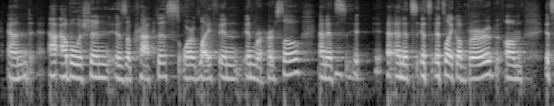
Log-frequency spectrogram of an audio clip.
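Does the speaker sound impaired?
Yes: stutter; stutter in high school; stutter still present sometimes; occasional stutter; here repeated words, blocks.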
